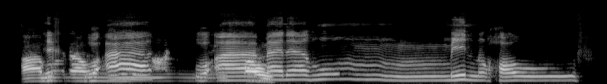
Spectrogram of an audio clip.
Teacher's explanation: খৌফ টান হবে, তিন আলিফ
